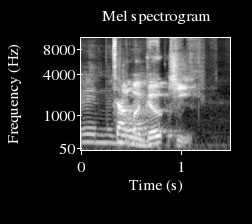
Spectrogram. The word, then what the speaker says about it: Tamagotchi: Okay, then we got Tamagotchi Plaza, which they mispronounced Tamagotchi every single time they said it in the direct. Tamagotchi. Tamagotchi.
